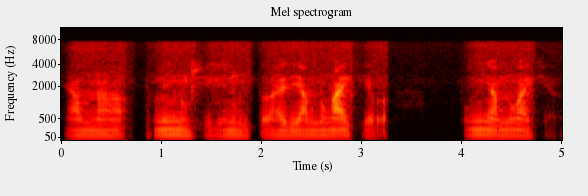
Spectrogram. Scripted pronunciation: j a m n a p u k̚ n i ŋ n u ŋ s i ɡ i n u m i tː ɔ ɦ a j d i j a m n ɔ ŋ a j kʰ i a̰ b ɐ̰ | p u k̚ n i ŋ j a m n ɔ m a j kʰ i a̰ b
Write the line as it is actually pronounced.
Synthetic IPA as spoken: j a m n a p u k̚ n i ŋ n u ŋ s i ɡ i n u m i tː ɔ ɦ a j d i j a m n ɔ ŋ a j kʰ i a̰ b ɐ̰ | p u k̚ n i ŋ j a m n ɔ ŋ a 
